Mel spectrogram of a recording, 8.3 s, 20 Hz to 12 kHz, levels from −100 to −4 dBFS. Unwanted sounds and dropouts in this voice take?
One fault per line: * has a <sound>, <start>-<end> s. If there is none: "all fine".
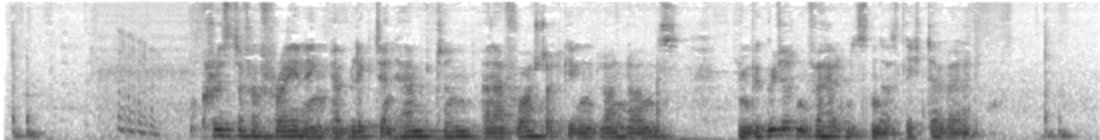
* has a chirp, 0.9-1.3 s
